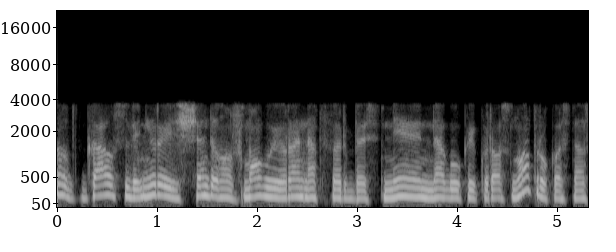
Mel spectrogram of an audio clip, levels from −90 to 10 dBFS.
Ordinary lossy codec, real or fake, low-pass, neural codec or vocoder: Opus, 64 kbps; fake; 3.6 kHz; vocoder, 44.1 kHz, 128 mel bands, Pupu-Vocoder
